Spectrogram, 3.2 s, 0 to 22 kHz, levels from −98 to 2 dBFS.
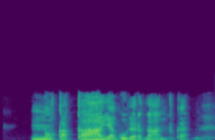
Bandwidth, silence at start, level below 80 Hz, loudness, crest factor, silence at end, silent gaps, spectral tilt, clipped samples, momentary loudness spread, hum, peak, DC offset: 8 kHz; 0.45 s; -54 dBFS; -23 LUFS; 20 dB; 0.05 s; none; -4 dB/octave; under 0.1%; 16 LU; none; -6 dBFS; under 0.1%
